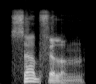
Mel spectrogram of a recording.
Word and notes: subphylum: British English

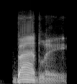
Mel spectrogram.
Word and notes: badly: British English

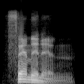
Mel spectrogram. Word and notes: feminine: British English

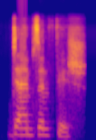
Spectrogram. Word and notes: damselfish: Indian

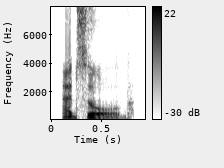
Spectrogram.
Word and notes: adsorb: British English

